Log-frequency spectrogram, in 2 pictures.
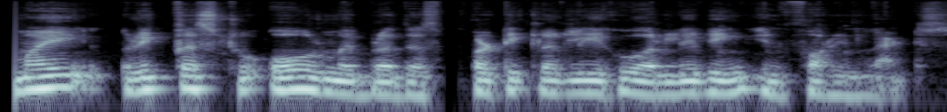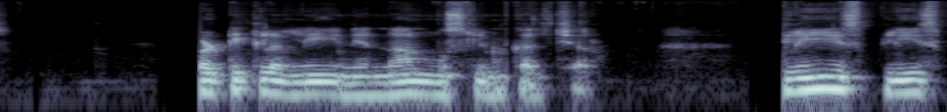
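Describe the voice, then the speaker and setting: A man's voice: on the low side, darkish tone. A man teaching a Quran lesson, earnest and pleading, often repeating his words. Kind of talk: religious lesson.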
